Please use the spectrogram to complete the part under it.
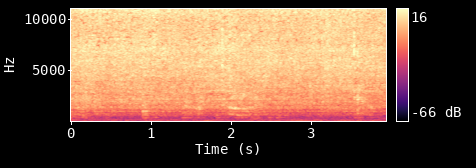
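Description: Chicken, onions and salt for a village-style curry are stirred in a pan over a loud, dense, continuous sizzling hiss with faint scraping underneath.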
